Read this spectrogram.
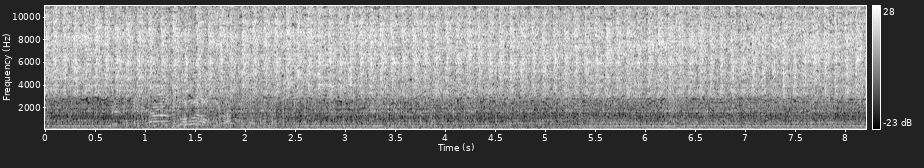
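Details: Pontiac 350 V8 in a '50 Pontiac gasser, first fire-up, timing about 8 degrees: fast, steady idle that never drops to a normal lope; the unconnected choke keeps it on high idle.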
